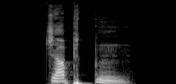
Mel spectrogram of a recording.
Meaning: inflection of jobben: 1. first/third-person plural preterite 2. first/third-person plural subjunctive II
- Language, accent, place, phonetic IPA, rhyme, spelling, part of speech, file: German, Germany, Berlin, [ˈd͡ʒɔptn̩], -ɔptn̩, jobbten, verb, De-jobbten.ogg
